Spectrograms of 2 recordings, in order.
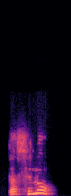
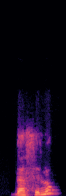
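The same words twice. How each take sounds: First: Higher, insistent repeat of "Dáselo"; emphatic repeat. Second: Said in the usual way. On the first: Retold or imitated. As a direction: press the second "Dáselo" up high. Pastor repeats advice with emphasis.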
